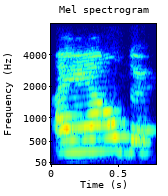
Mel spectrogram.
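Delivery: normal talking voice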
